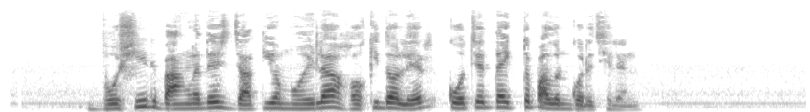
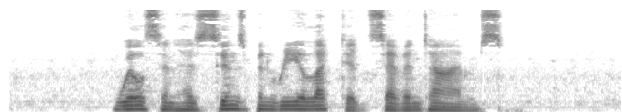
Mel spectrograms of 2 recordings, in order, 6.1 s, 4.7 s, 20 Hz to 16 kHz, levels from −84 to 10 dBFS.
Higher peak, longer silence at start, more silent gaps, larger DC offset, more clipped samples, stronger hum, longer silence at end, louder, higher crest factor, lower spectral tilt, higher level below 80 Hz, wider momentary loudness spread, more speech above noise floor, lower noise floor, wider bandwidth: about the same, -8 dBFS vs -8 dBFS; second, 0.65 s vs 0.85 s; neither; neither; neither; neither; first, 1.35 s vs 0.9 s; about the same, -25 LUFS vs -26 LUFS; about the same, 18 dB vs 18 dB; about the same, -6 dB/octave vs -5 dB/octave; second, -76 dBFS vs -50 dBFS; first, 9 LU vs 6 LU; first, 42 dB vs 38 dB; first, -67 dBFS vs -63 dBFS; about the same, 11 kHz vs 11.5 kHz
